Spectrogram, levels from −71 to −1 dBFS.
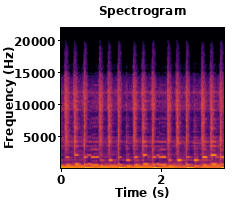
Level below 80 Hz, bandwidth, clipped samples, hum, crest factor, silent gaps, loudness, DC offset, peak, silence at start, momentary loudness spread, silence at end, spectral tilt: -24 dBFS; over 20 kHz; under 0.1%; none; 12 dB; none; -17 LUFS; under 0.1%; -4 dBFS; 0 s; 1 LU; 0 s; -4 dB/octave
